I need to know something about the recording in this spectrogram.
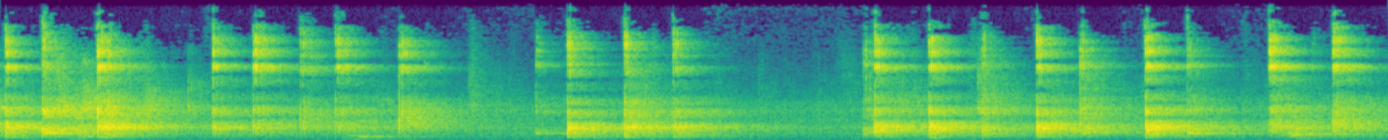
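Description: A table tennis ball clicking back and forth off bats and the table in rallies, about two or three hits a second, each hit ringing briefly in the hall. The hits pause twice, and a fresh rally starts with a serve about six and a half seconds in.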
